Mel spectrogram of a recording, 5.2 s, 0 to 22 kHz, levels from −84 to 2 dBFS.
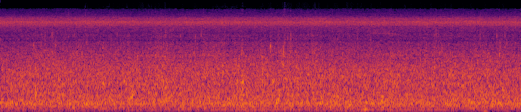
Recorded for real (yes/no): yes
